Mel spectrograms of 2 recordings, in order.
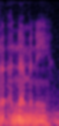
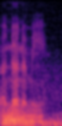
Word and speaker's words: anemone: easier to say than anemone I have trouble pronouncing it it's anemone not an enemy the scientific name thalic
